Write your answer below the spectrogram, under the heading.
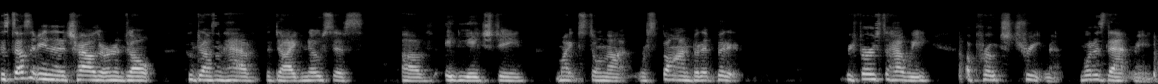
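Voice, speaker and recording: A woman talks with an American accent at a medium pitch. Her voice is somewhat breathy. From New Jersey. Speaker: pediatrician. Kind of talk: webinar presentation. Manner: fast; animated.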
